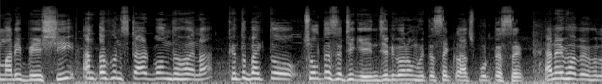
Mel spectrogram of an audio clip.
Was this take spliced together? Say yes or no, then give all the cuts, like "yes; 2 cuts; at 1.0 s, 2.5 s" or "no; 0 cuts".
no; 0 cuts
